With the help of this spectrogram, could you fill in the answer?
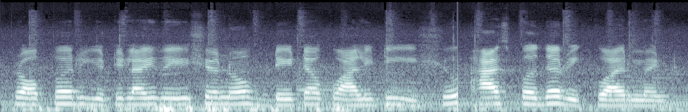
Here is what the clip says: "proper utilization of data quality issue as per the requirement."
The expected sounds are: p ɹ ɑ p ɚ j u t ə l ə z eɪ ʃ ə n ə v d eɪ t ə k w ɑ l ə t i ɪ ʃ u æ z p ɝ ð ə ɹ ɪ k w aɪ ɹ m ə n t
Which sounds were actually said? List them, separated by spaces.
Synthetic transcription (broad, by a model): p ɹ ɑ p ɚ j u t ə l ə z eɪ ʃ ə n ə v d eɪ t ə k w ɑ l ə t i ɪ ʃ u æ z f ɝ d ə ɹ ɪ k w aɪ ɹ m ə n t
